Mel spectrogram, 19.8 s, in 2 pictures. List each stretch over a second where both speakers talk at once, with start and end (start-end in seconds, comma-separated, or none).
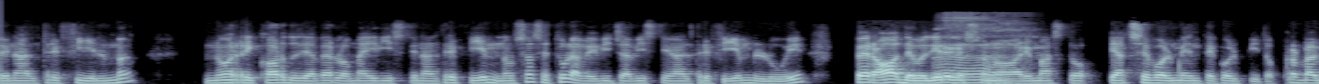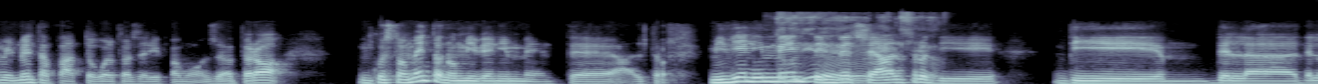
15.6-17.0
